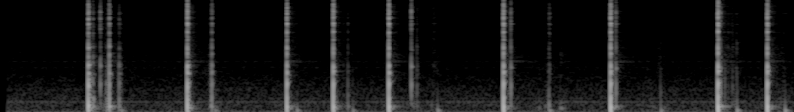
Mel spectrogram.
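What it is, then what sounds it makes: Metal mesh microphone grille tapped with a plastic spoon. A clear disposable plastic spoon taps and scrapes the black metal mesh grille of a handheld Zoom recorder resting on a yellow surface. Short, dry, bright clicks come in an uneven series, some followed by softer quick rebounds, with almost no ring between them over a faint low hum.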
